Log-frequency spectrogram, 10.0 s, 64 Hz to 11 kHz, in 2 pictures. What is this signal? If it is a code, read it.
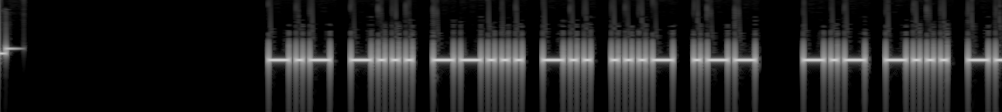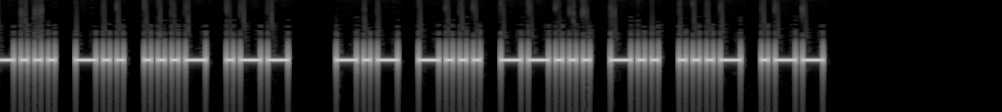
Morse code, heard as a keyed tone, about 34 wpm, 700 Hz. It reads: KB7DVW KB7DVW KB7DVW
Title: USA Call Signs Repeated 3x 35wpm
